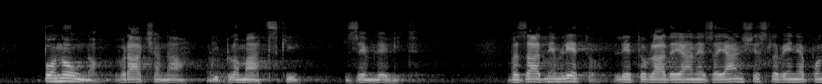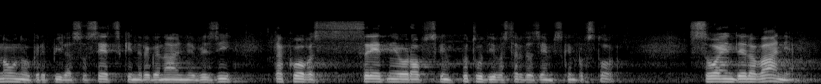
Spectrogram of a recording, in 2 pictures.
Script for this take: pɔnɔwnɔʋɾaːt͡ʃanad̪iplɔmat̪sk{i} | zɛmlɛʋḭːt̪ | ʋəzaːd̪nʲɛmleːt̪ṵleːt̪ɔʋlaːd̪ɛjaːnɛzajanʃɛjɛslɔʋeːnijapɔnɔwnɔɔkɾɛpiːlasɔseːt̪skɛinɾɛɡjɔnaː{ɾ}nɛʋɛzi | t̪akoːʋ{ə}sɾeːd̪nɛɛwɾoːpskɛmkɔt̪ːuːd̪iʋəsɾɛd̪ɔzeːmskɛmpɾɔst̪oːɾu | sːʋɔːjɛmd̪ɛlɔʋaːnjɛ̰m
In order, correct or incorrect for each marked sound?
correct, incorrect, correct

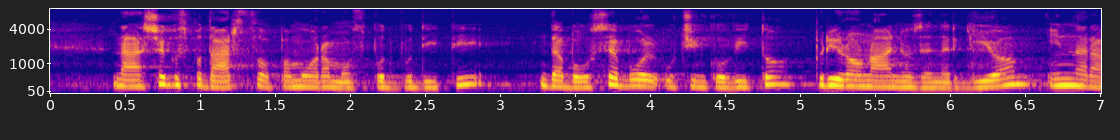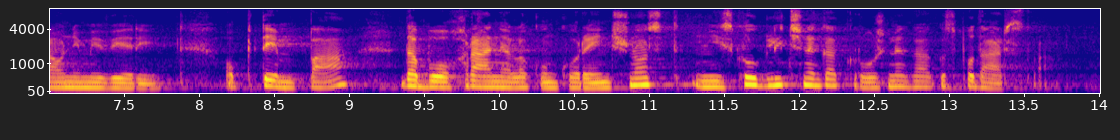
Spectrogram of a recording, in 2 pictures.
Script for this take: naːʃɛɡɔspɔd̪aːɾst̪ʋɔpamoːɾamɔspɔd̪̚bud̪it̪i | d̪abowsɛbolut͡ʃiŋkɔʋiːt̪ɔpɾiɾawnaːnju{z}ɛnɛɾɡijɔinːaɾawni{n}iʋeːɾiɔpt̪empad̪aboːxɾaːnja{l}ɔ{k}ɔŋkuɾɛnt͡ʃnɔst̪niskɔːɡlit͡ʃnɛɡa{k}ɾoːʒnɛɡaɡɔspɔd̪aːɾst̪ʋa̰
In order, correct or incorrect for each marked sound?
correct, incorrect, correct, correct, correct

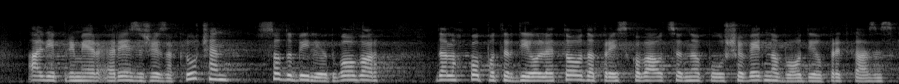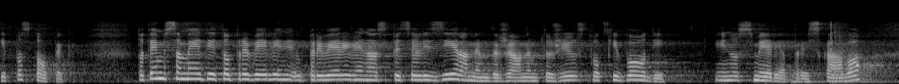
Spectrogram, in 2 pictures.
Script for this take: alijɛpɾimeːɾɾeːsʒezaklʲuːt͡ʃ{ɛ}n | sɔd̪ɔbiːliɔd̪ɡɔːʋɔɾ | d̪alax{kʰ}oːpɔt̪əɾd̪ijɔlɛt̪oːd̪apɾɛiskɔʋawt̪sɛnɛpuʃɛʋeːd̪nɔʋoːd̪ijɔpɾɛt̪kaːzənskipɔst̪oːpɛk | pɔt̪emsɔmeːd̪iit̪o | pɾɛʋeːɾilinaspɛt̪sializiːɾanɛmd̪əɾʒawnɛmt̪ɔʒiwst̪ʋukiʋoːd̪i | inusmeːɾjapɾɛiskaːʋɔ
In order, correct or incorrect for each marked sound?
correct, incorrect

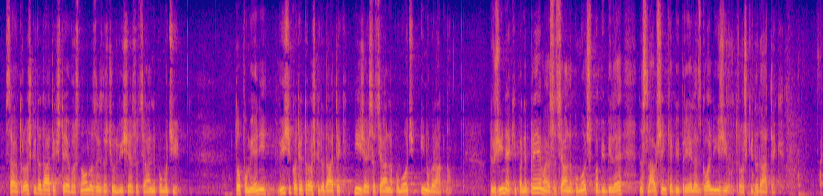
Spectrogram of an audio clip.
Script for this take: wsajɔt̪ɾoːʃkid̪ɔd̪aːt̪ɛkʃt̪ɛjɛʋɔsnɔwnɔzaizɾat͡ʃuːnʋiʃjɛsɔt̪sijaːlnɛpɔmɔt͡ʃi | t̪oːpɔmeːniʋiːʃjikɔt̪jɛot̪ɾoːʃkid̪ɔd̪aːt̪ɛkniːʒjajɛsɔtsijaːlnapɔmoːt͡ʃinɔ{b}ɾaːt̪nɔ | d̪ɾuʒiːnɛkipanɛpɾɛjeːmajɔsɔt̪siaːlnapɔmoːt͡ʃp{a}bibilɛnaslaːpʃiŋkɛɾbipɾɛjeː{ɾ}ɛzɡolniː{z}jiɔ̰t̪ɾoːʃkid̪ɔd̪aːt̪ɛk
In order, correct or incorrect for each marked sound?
correct, correct, incorrect, incorrect

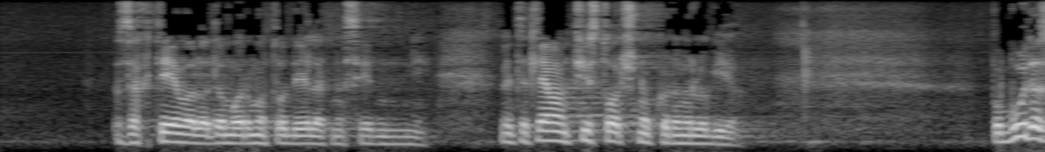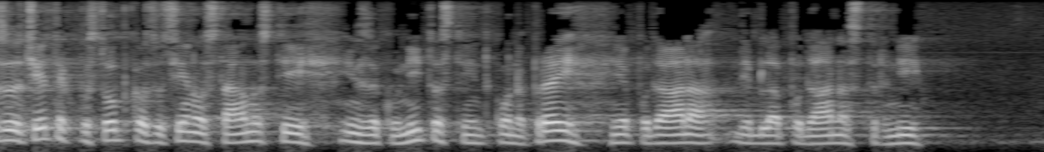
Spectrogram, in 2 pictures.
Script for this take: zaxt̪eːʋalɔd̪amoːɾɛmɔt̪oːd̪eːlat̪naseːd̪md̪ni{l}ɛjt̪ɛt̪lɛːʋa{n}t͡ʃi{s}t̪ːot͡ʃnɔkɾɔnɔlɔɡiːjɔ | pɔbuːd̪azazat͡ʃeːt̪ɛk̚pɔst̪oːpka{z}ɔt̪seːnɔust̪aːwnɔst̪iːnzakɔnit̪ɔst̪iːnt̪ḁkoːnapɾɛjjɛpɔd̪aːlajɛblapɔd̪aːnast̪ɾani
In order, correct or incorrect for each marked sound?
correct, incorrect, correct, correct

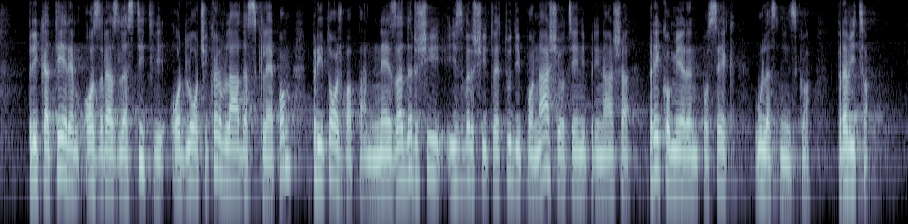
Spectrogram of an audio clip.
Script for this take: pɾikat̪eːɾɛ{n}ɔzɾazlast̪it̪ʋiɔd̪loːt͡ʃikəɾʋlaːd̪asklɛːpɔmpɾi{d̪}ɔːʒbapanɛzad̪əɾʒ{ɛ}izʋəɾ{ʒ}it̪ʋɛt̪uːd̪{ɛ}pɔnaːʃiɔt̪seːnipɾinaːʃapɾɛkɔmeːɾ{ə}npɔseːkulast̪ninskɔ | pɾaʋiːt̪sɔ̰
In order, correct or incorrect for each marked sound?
incorrect, incorrect, incorrect, incorrect, incorrect, correct

